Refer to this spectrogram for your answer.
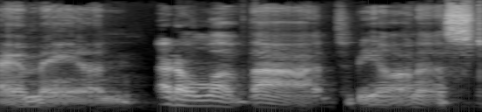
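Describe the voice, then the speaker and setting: Vocal fry, in an American accent. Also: woman. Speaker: vlogger. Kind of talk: casual vlog.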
